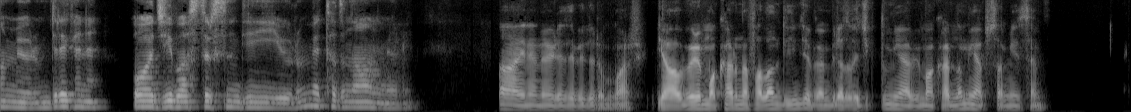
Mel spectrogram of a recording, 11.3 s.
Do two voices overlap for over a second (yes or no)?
no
